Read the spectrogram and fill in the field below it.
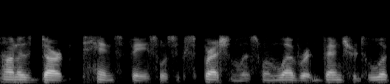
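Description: G.729 codec damage runs through the whole speech clip. The voice is rebuilt from a vocal tract filter, a pitch predictor and a few pulses per frame, which fits an 8 kbit/s G.729A stream. It sounds plainly rough and synthetic, confined to a 250 Hz to 3.7 kHz line band with nothing above 3.8 kHz.

Timecode bleed enters at 2.34 s and lasts to the end. Linear timecode from an adjacent track or cable leaks in as a square wave flipping between tones near 1 and 2 kHz at 30 frames per second. It is a faint chirping warble, roughly 35 dB below the speech.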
